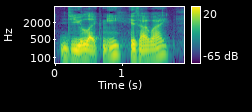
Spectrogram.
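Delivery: ordinary delivery, nothing marked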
